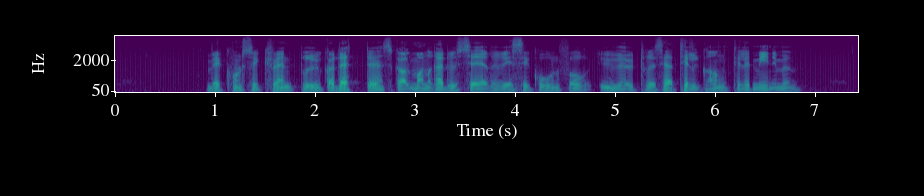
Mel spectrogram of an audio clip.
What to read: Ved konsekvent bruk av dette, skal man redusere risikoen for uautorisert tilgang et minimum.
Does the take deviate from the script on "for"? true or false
false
